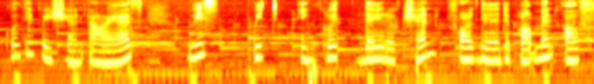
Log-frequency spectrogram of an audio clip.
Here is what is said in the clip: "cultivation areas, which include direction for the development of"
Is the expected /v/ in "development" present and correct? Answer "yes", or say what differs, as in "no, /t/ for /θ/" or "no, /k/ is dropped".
no, /p/ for /v/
